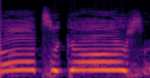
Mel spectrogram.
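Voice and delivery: high-pitched panicked yelp, acted; mock freaked-out cry. Disciples in the boat seeing Jesus, freaking out. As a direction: act out a terrified ghost sighting. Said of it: "They're freaking out".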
